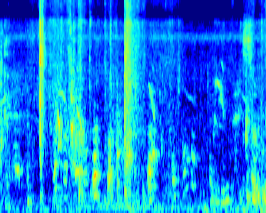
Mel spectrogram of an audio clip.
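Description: Chickens clucking and squawking around a garden where the animals are being fed, several busy overlapping calls close by, with a brief rustle between them.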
